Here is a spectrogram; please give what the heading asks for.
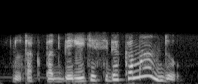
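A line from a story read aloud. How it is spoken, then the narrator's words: Excited exclamation. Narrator (Russian): воскликнул Хеллер возбужденно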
